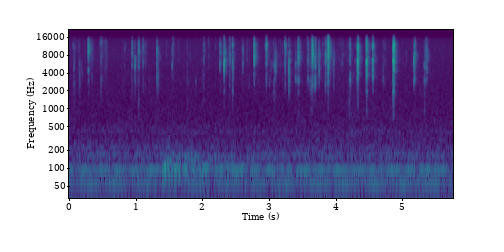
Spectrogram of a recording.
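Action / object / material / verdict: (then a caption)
scrape / thin clear plastic candy wrapper / plastic / none. A small, twisted clear plastic wrapper around a single Jolly Rancher hard candy is twisted and crinkled between fingertips with long dark nails as the candy is unwrapped. Quick, sharp, bright crinkles and crackles come in irregular bursts over a steady low hum, with a few louder snaps near the end.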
